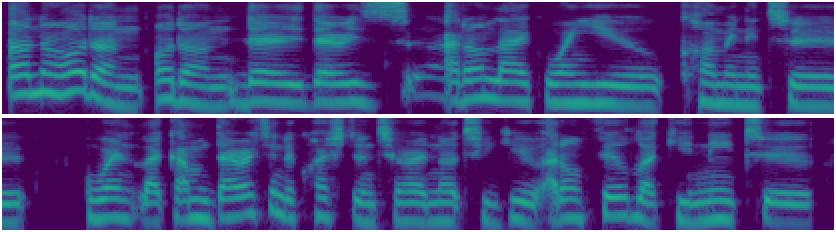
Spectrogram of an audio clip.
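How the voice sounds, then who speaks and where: A woman's voice: on the low side, moderate pace, hardly any pauses, mellow, dry recording. Combative woman from Nigeria, dry sound. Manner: combative, interrupts, repeats "hold on". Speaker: guest caller on a live stream. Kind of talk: heated confrontation.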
